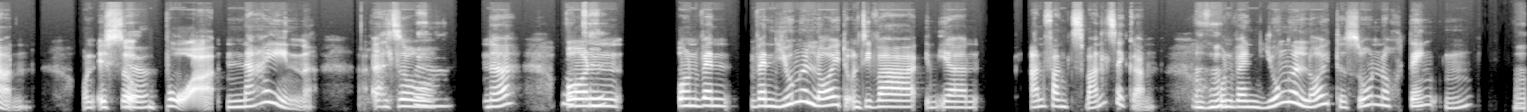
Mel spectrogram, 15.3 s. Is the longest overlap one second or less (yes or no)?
yes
